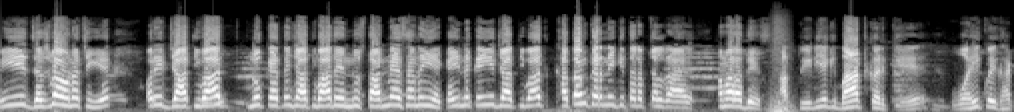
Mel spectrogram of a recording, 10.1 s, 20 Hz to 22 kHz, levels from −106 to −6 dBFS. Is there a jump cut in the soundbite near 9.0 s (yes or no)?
no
